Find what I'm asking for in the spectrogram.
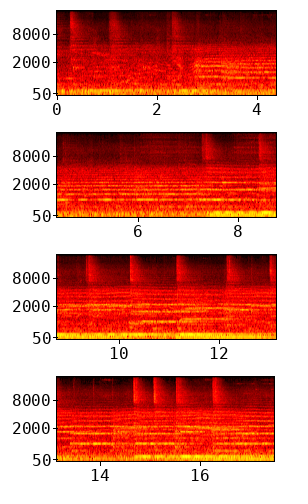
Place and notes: Beixin Rd., Tamsui Dist. - Traditional temple festivals
Traditional temple festivals, Firecrackers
